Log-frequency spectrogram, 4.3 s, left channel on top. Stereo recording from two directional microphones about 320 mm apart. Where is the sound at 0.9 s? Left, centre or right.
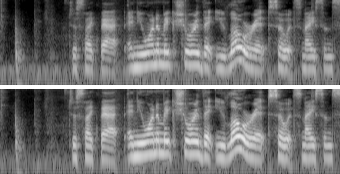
Right.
